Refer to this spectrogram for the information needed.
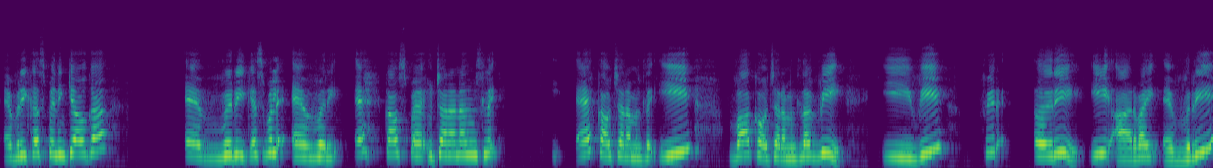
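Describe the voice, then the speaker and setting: Indian mom going over homework, high voice, spells everything out, kinda muffled audio. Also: female voice. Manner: spells words letter by letter, repeats answers slowly. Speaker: mother tutoring her child. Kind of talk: homework lesson.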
